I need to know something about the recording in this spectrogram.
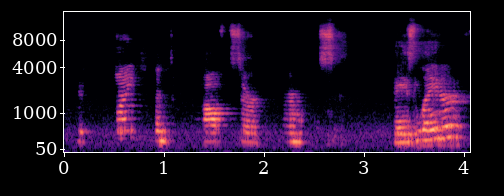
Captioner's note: audio cuts in and out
